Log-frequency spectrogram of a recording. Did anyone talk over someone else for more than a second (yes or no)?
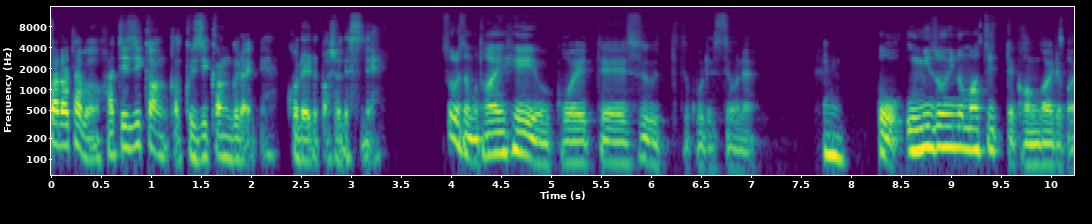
no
